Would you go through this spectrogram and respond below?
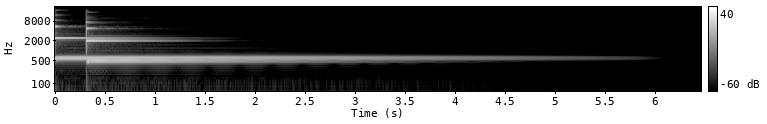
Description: doorbell_alarm.mp3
